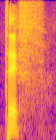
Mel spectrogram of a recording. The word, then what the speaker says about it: TAFF: Y cierra el medley, T-A-F-F, TEF, se escribe. T-A-F-F.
